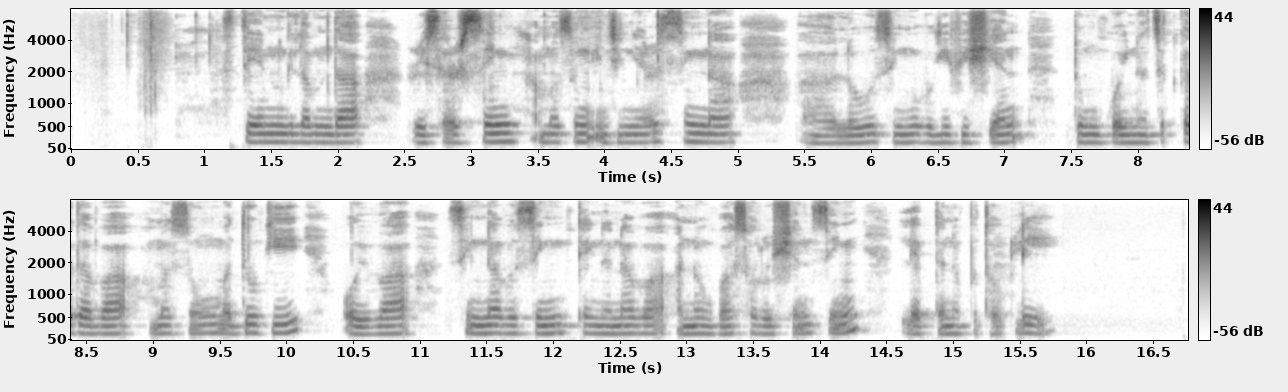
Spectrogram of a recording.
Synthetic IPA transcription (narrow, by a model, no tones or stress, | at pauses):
stenɡilɐmdɐɾisɐ̰ɾt͡ʃsiŋɐ̰mɐsuŋḭnd͡ʒiniɐɾsiŋnɐ | lɐwziŋubɐɡipʰisientuŋkojnɐt͡ʃɐt̚kɐdɐbɐɐmɐsuŋmɐduɡiojbɐsiŋnɐbɐsiŋtʰeŋnɐnɐbɐʔɐnɐwbɐsolusiɐnsiŋ | lep̚tɐnɐputʰowk̚li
